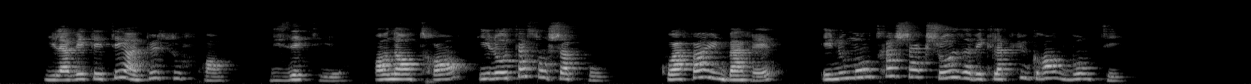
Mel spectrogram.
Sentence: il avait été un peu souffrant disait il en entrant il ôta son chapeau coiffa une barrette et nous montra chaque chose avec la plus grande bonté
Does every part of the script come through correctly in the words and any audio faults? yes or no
yes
